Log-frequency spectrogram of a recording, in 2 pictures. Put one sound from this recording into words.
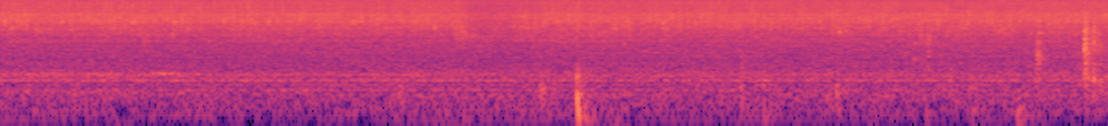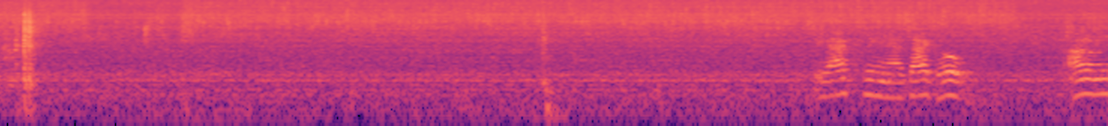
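A young woman wipes a counter with a cloth.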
